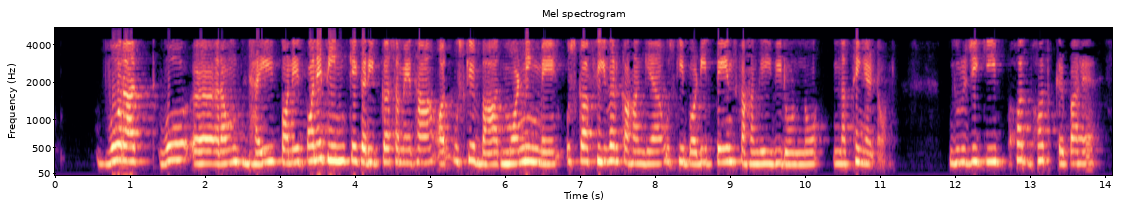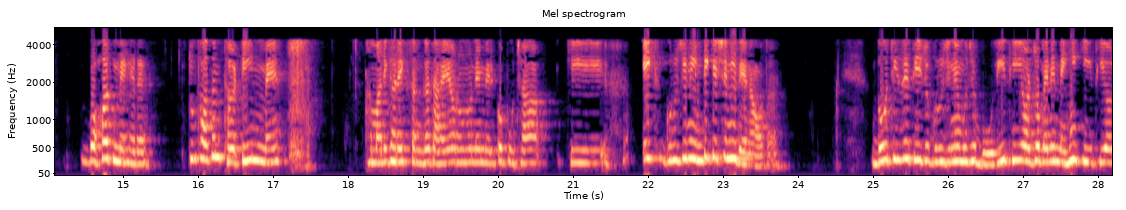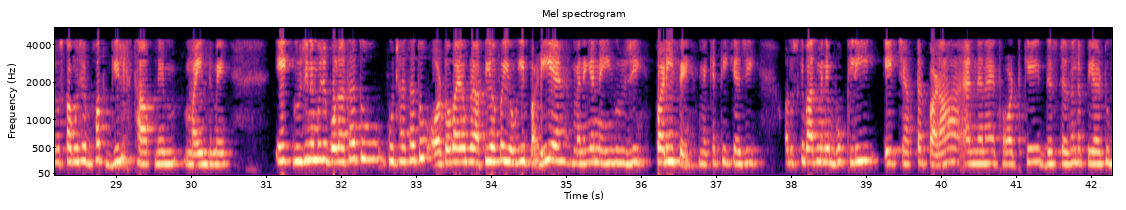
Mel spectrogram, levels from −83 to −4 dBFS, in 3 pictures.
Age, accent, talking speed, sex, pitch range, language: 30-49, native, 190 wpm, female, 220-265 Hz, Hindi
